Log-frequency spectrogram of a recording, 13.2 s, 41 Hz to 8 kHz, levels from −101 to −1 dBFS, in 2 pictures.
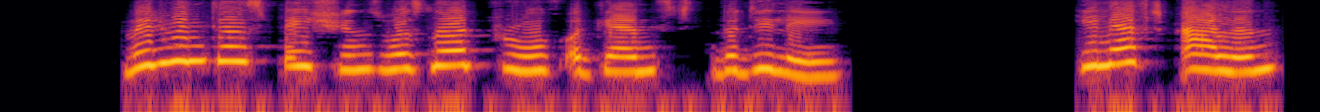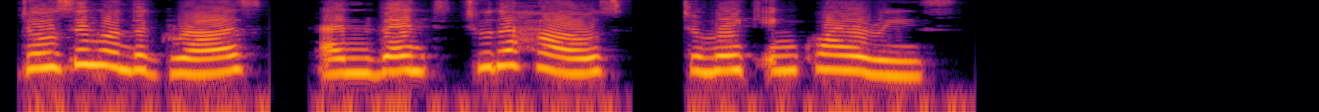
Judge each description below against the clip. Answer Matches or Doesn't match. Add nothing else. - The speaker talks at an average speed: Doesn't match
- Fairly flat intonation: Doesn't match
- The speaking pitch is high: Matches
